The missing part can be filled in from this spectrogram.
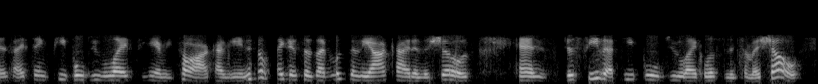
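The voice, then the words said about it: Boston accent. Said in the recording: “I'm originally from Boston, Massachusetts, and as you hear me talk ... they do tend to think I might be from Boston, like Brooklyn or Queens ... I am from Boston, and I'm not giving up the accent.”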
